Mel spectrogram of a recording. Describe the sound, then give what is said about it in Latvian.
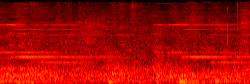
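A continuous electric bell rings steadily for several seconds in a parliament chamber, rung before deputies vote on a bill in its third and final reading; its bright sustained tone sits over a dense wash of background murmur and rustling. “Paldies, lūdzu zvanu.”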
